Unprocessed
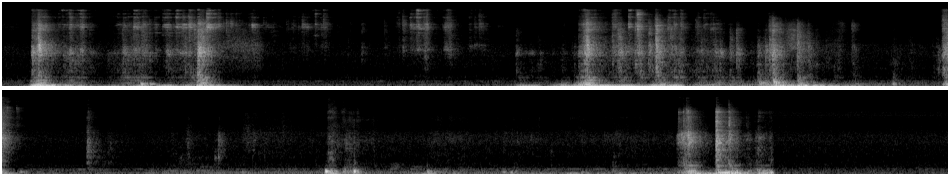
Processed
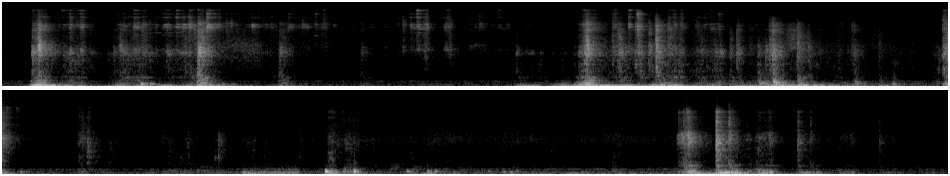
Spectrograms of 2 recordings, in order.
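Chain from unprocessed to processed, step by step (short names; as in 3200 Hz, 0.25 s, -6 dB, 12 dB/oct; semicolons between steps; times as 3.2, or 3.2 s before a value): 11.87–12.43 tilt -3.5 dB/oct; feedback echo 0.814 s, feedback 21%, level -17 dB; gain -5.5 dB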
